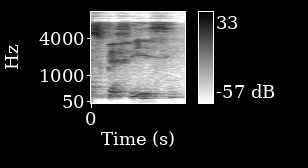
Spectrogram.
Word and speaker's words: superfície: gente pode observar que superfície eh é acentuada por ser uma palavra paroxítona terminada de tbo Observe que a a sílaba tônica é a penúltima tá se é a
